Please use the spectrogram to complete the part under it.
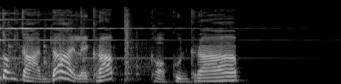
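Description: A man speaks with animation through a small loudspeaker.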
